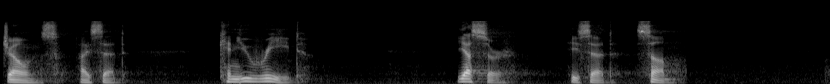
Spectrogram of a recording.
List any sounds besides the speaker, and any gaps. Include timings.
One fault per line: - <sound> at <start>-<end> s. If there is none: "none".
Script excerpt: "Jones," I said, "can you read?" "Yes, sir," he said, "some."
none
